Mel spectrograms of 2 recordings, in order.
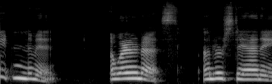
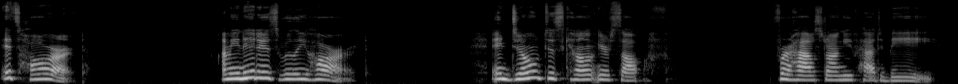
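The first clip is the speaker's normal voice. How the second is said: teary-eyed, on the verge of tears. Speaking directly to whoever is listening right now: getting teary-eyed. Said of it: "And I'm getting teary-eyed here".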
